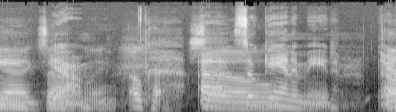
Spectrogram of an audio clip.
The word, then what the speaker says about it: Ganymede: So we have to go into the Greek pantheon, and his name is Ganymede. Ganymede. Ganymede. Yep. Ganymede. Ganymede.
